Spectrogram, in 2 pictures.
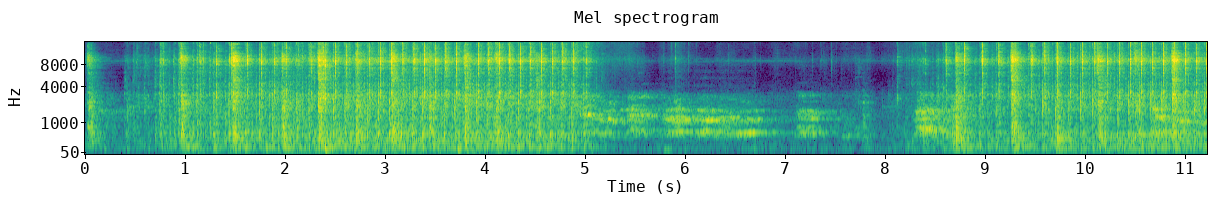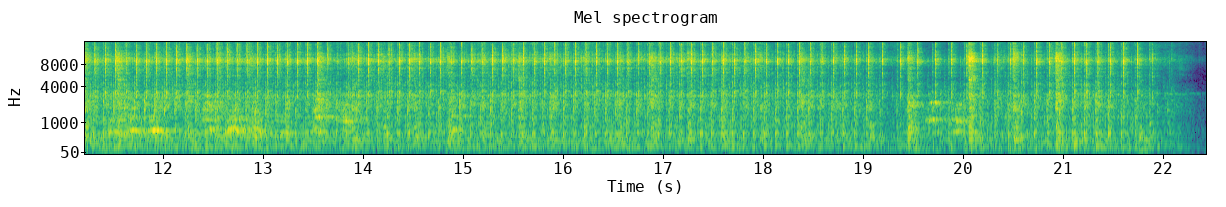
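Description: A sewing machine stitches along skirt fabric in a long, fast, even mechanical whirring run, pausing briefly for a couple of seconds before resuming at the same steady pace, close and loud.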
